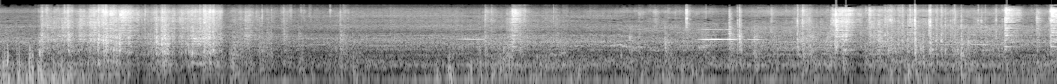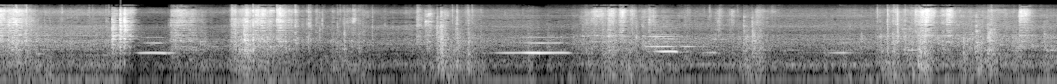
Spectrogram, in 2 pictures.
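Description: Excavator's orange-peel grapple tearing and crushing a scrapped truck cab: repeated crunches and bangs of metal with a few short squeals, over the machine's steady engine hum.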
